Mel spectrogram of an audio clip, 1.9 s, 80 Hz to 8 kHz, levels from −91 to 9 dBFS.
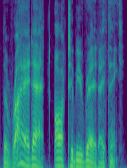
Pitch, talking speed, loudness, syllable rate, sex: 105 Hz, 285 wpm, -17 LUFS, 5.1 syllables/s, male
